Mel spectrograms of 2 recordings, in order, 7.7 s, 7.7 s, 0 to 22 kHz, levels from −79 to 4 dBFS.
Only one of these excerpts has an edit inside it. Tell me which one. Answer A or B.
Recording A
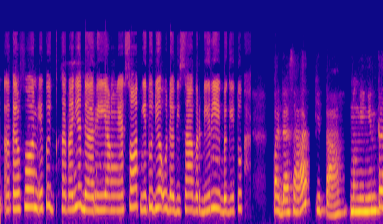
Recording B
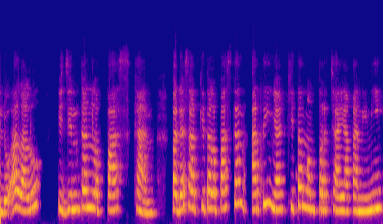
A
